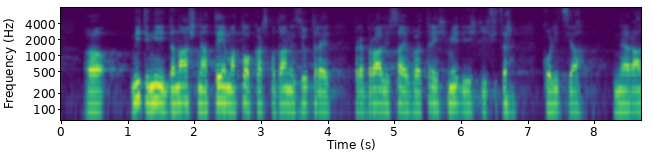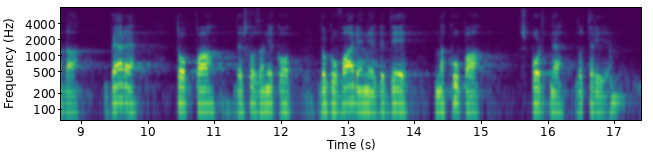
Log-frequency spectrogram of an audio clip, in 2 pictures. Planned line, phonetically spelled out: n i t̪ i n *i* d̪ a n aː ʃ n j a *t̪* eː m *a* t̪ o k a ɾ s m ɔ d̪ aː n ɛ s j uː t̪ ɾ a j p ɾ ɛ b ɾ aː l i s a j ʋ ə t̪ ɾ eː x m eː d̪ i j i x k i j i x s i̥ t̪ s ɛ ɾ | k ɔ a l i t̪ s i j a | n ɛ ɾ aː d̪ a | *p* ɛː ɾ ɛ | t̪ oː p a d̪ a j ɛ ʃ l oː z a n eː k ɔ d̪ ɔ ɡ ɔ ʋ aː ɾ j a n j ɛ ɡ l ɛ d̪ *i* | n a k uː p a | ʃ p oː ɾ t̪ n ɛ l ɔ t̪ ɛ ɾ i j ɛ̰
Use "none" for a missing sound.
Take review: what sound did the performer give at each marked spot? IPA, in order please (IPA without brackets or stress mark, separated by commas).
i, t̪, a, b, e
